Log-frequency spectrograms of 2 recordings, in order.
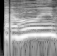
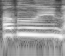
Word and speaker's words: Eveline: Eveline hasn't ranked since 1926. This is a French and Dutch name that actually has a few alternate pronunciations depending on the origin, so Eveline, Eveline, or even Evelina.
